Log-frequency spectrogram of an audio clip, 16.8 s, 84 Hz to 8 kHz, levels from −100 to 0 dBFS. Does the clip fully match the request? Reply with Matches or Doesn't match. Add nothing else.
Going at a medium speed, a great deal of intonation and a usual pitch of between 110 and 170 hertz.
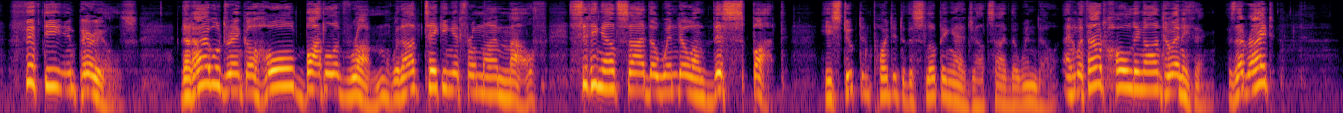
Doesn't match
